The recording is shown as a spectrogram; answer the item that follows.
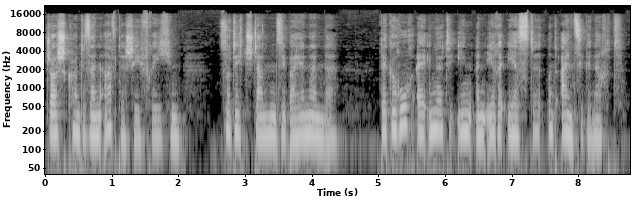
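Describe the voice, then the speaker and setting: Woman, audiobook narration, steady, even, low voice. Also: a little slow, husky. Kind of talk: scripted narration.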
